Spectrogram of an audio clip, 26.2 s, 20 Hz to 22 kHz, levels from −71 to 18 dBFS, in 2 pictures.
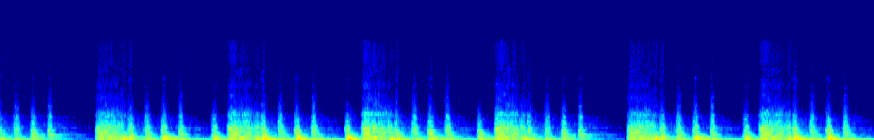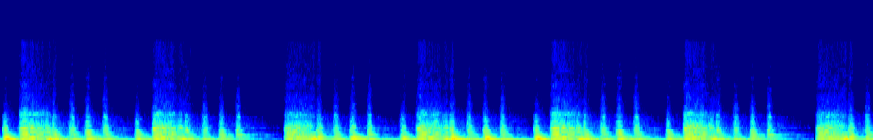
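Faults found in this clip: No audible faults found in this recording. Nothing here warrants a ticket entry.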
